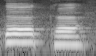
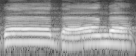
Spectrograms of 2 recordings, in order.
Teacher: क ख बोला तो कुछ फर्क नहीं पड़ा फिर बोलो ग ग अंग गूंज पैदा होगी बोल के देख लेना च छ ज ज य गूंज आएगी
